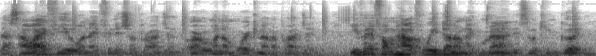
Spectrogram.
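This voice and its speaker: Talking at a very fast pace with hardly any pauses, a man with a fairly low pitch and lively intonation is heard over noticeable background noise and audible room echo. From Ghana (West Africa). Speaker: visual artist. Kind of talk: casual vlog talk to camera.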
